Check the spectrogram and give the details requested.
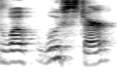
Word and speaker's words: Worcester: Worcester is pronounced Worcester.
